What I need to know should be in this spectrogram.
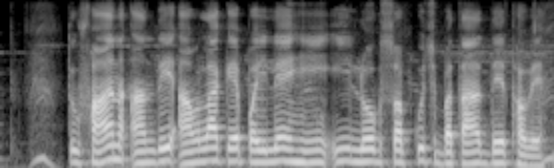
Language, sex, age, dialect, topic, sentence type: Bhojpuri, male, 18-24, Northern, agriculture, statement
